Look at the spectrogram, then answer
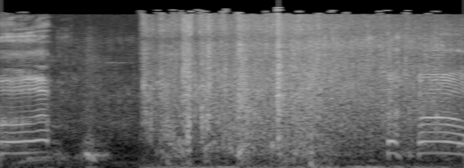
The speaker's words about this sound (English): You want to go up and swing off the branch into the water.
